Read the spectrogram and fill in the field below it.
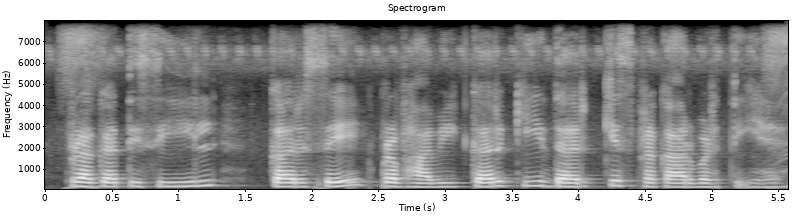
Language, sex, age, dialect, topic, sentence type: Hindi, female, 18-24, Hindustani Malvi Khadi Boli, banking, statement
